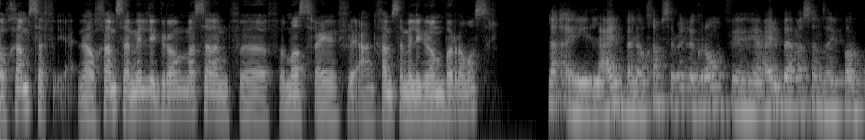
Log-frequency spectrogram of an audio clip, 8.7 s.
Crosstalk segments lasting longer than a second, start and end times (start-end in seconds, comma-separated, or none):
none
